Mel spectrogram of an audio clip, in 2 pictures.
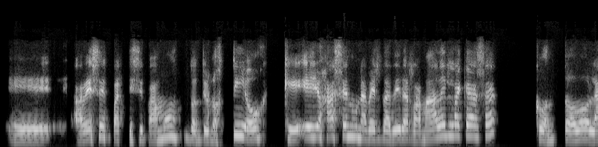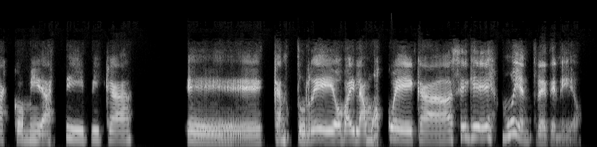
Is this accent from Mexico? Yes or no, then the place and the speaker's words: no; Biobío, Chile; moved away; also born or lived in Temuco; la región del Biobío, de donde yo soy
